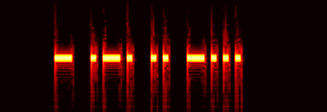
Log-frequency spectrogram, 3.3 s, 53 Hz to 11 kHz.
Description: Morse code, heard as a keyed tone, about 20 wpm, 700 Hz. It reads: TRIB
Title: Build A Word - 1 Letter At A Time - 3 to 5-Letter Words - 20wpm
